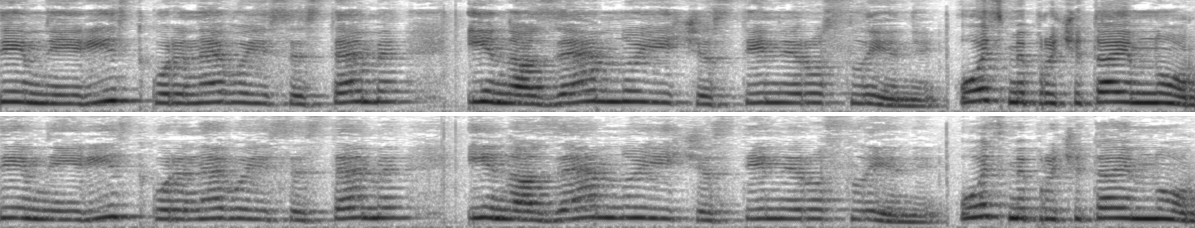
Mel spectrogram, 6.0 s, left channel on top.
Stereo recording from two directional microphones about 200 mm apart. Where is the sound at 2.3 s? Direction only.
60° left (ahead or behind).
